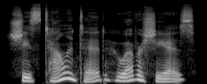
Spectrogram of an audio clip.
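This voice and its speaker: A woman's voice: fairly low pitch, lively intonation, a little slow, breathy edge, dry recording, studio quality, exaggerated voice. A woman voicing a stubborn, perceptive young fantasy sister, earnest and challenging, in an audiobook. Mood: probing.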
